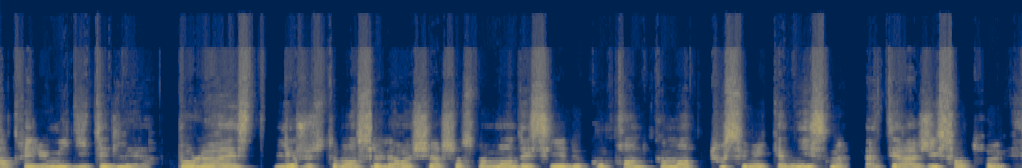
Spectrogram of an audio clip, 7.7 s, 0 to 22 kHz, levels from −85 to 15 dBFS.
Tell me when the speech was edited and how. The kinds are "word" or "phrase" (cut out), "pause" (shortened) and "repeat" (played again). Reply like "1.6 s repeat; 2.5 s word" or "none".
1.3 s pause; 2.2 s word; 2.8 s phrase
